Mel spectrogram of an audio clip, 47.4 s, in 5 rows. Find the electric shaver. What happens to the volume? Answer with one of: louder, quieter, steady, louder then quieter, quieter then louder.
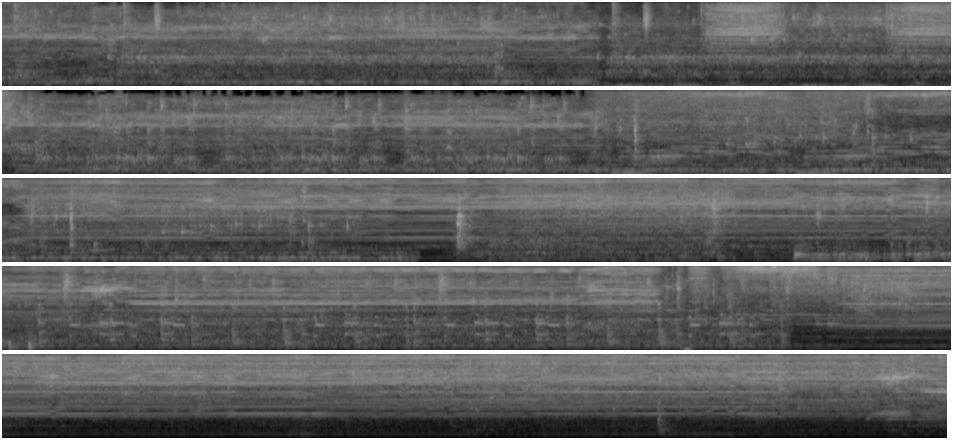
steady.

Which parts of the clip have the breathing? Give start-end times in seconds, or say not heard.
13.5-14.2.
